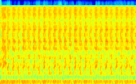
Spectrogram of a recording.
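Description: Steady idle carries a quick, even light knock riding on the firing beat; a worn wrist pin and piston, not lifters or bearings.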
